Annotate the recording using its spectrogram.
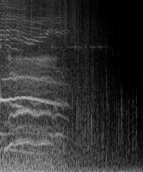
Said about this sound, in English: Okay, now's the part where we's jump! Jump! To avoid the explosion.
